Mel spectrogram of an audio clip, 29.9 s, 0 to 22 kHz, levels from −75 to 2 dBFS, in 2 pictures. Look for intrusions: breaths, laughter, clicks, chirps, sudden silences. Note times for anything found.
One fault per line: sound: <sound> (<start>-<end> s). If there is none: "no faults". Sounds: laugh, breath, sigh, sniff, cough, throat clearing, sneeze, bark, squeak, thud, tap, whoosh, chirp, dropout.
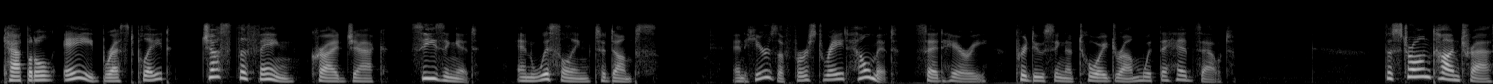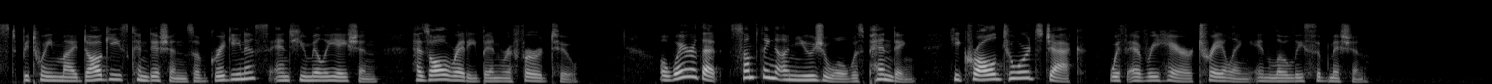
no faults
